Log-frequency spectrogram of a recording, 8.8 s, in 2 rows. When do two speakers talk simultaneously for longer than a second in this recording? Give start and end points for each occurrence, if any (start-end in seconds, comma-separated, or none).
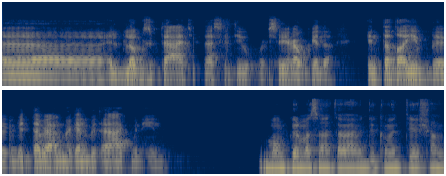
none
